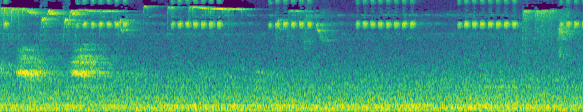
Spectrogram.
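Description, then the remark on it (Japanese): Crickets chirp steadily in repeated high, ringing pulses, bell crickets and field crickets overlapping in a dense night chorus, over a low continuous background hum with no voices. “スズムシとねコオロギがだいぶ増えましたね。”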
